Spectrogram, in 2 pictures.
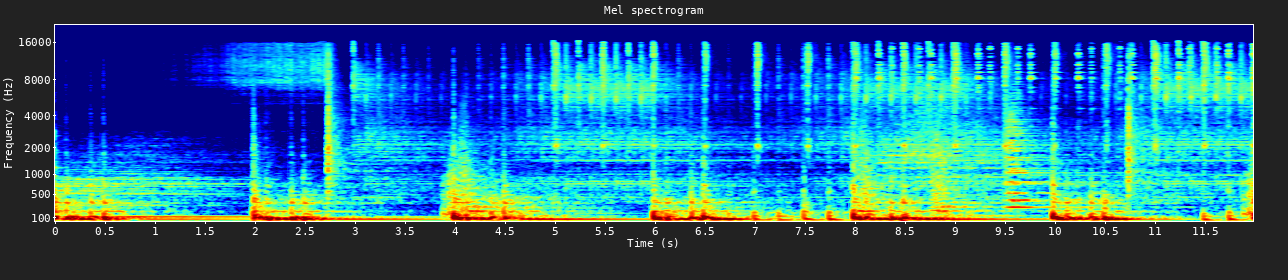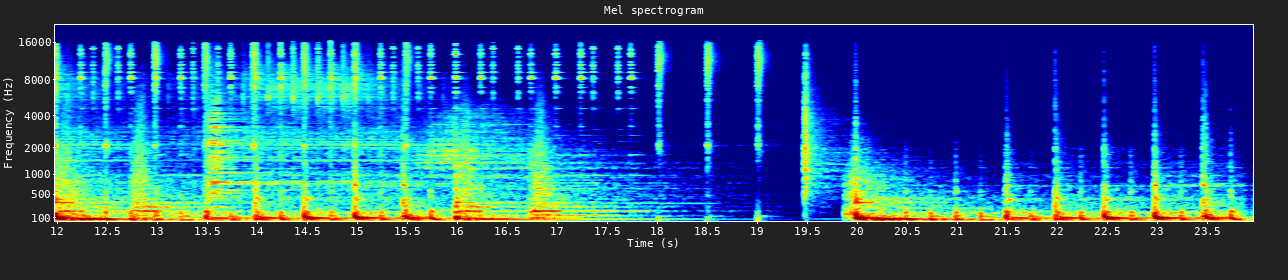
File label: combatmusic; Might and Mayhem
